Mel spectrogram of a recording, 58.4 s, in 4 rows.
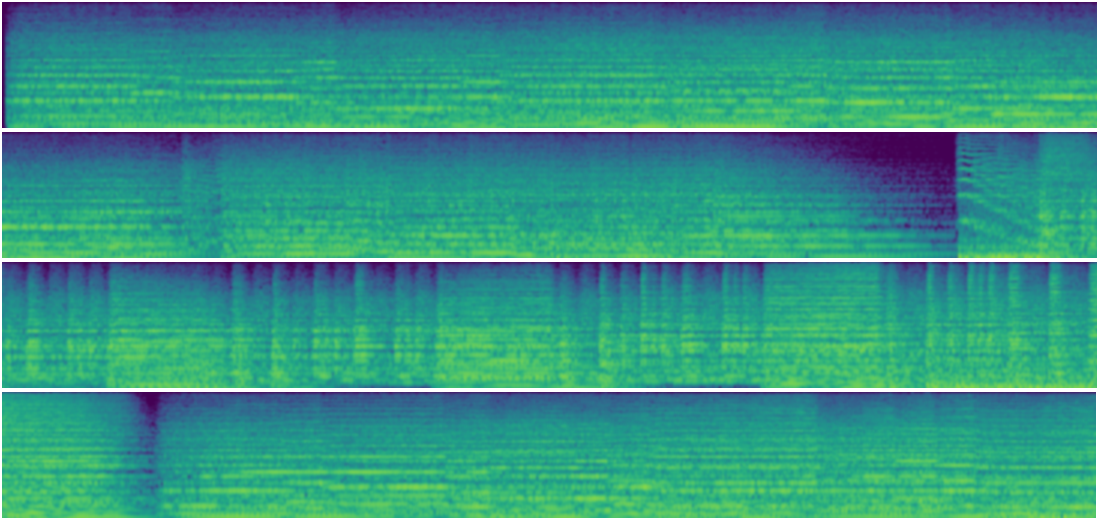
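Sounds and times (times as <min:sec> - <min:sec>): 
triad chord music: 0:00.1 - 0:58.3.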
